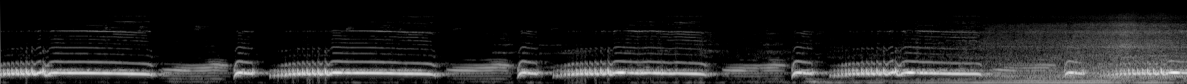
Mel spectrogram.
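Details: Barbary dove cooing at dusk as a lure for doves that rarely call: repeated rolling, purring coos, each opened by a short upward note, about five phrases, with a low rumbling noise creeping in near the end.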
